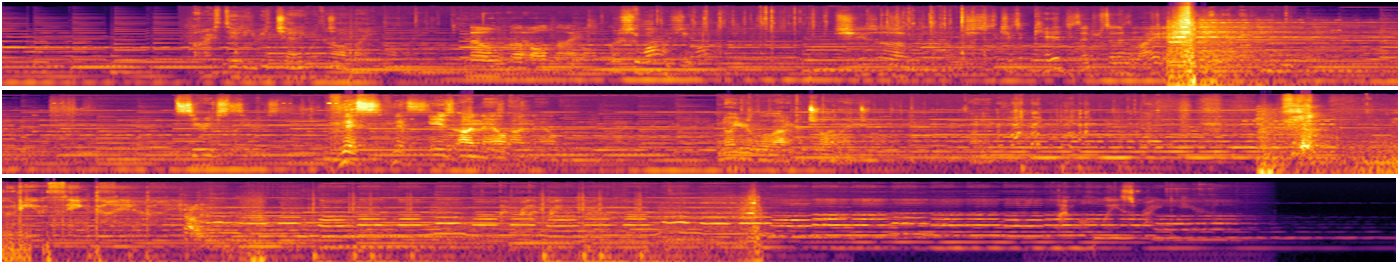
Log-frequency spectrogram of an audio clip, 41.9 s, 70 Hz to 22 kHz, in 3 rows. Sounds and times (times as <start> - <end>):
Music: 0.0 - 41.8.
